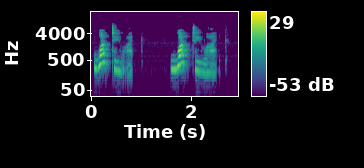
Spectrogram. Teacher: See that what and like are much more easily heard than do you. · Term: sentence stress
